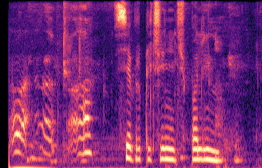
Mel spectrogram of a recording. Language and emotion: Russian, neutral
